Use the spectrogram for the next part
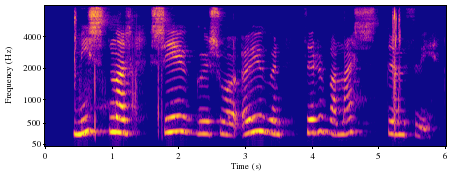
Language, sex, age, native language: Icelandic, male, 11, Icelandic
